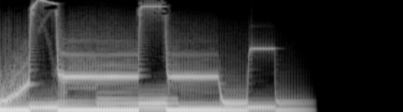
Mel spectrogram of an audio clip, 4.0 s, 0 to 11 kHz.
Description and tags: Acid Bass: 110 BPM C2 note, not your typical saw/square basslines. High sweeping filters in parallel with LFO routed to certin parts sampled in Ableton using massive, compression using PSP Compressor2 and PSP Warmer. Random presets, and very little other effects used, mostly so this sample can be re-sampled. 110 BPM so it can be pitched up which is usually better then having to pitch samples down.
110, 808, 909, acid, bass, bounce, bpm, club, dance, dub-step, effect, electro, electronic, glitch, glitch-hop, hardcore, house, noise, porn-core, processed, rave, resonance, sound, sub, synth, synthesizer, techno, trance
